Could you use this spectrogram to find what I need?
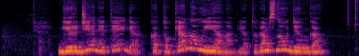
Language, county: Lithuanian, Alytus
